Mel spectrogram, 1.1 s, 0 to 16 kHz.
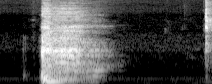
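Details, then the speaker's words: One harsh, forceful cough with a brief throat-clearing quality, then quiet; an incidental cough from a frog in the throat while speaking. "zero point sorry zero point sorry a little a little frog in my throat there that gives me 0.272727 so therefore this is the answer sorry about that cough there"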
